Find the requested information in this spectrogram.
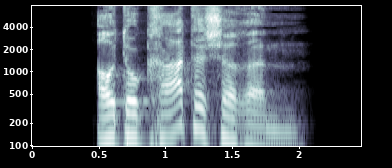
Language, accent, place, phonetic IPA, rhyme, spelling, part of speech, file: German, Germany, Berlin, [aʊ̯toˈkʁaːtɪʃəʁəm], -aːtɪʃəʁəm, autokratischerem, adjective, De-autokratischerem.ogg
- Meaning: strong dative masculine/neuter singular comparative degree of autokratisch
